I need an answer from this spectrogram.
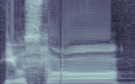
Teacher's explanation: ketika kita berhenti maka tanwin ini tidak dibaca kembali tetapi kita ganti dengan memanjangkan dua harakat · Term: mad iwad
